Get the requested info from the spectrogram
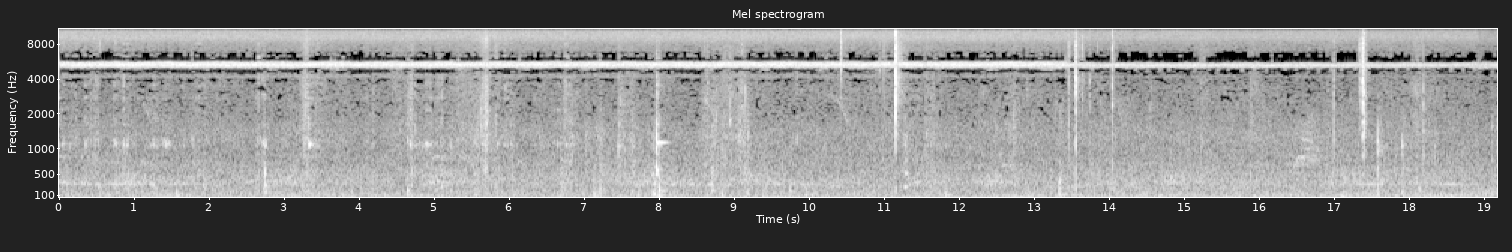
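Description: Steady, high-pitched drone of insects in the forest, with several sharp clicks and scrapes from a small metal blade digging into the soil.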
